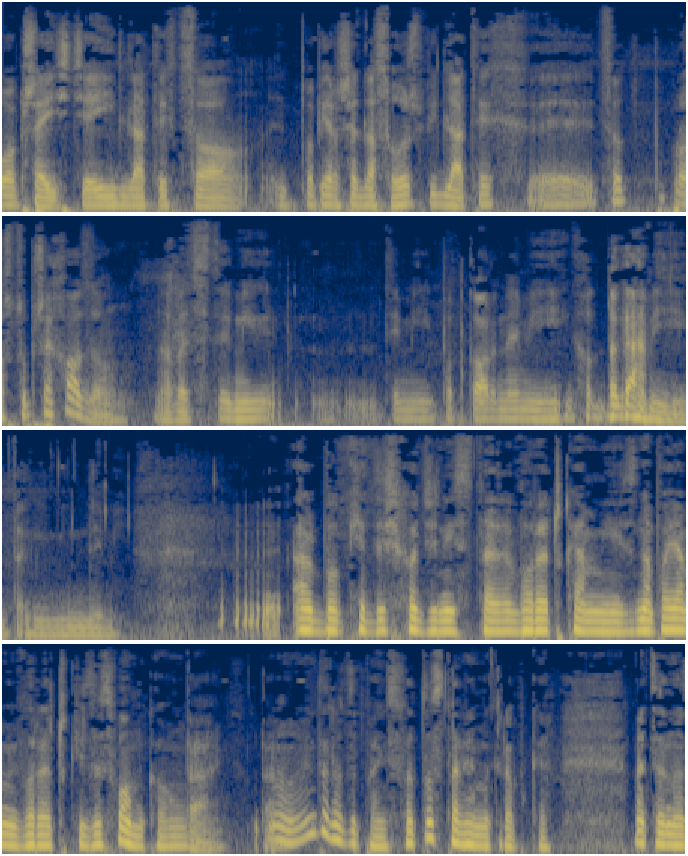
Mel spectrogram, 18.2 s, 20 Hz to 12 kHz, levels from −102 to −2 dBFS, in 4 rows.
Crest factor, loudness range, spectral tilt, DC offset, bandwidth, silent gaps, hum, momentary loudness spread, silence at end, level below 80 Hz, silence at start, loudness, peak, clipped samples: 20 dB; 11 LU; -7 dB/octave; under 0.1%; 11 kHz; none; none; 16 LU; 0 s; -46 dBFS; 0 s; -28 LUFS; -8 dBFS; under 0.1%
